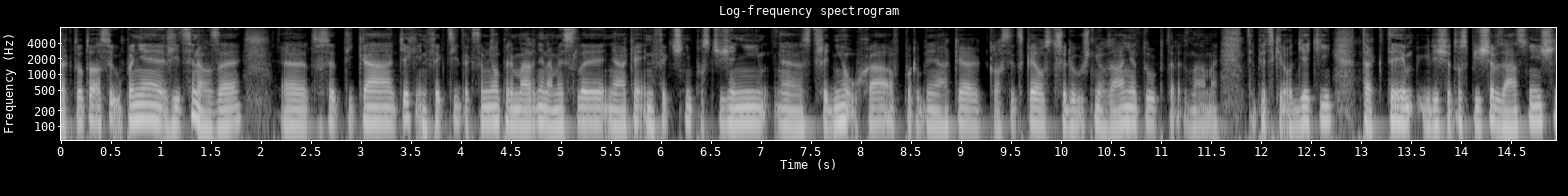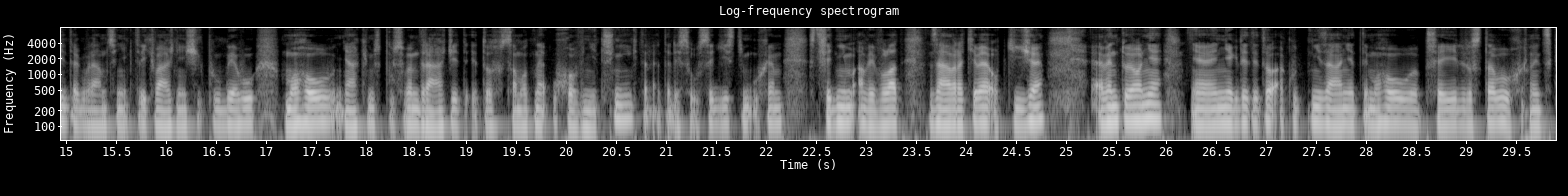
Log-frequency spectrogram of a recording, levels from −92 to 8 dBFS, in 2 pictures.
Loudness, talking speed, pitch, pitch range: -23 LUFS, 155 wpm, 110 Hz, 105-115 Hz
